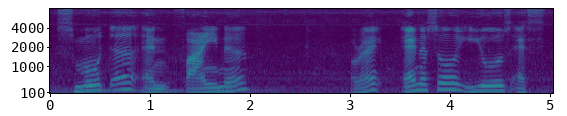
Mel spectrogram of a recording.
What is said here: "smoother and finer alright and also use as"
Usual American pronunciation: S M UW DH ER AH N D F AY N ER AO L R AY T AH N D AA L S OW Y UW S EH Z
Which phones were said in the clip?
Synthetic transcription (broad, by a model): S M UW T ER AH N F AY N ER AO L R AY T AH N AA S OW Y UW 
